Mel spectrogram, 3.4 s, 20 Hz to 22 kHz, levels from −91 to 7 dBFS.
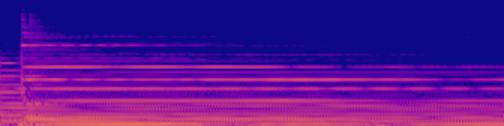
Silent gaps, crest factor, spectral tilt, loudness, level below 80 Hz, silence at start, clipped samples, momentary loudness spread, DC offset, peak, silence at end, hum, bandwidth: none; 14 dB; -7.5 dB/octave; -35 LUFS; -52 dBFS; 0 s; under 0.1%; 9 LU; under 0.1%; -20 dBFS; 0 s; none; 11 kHz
